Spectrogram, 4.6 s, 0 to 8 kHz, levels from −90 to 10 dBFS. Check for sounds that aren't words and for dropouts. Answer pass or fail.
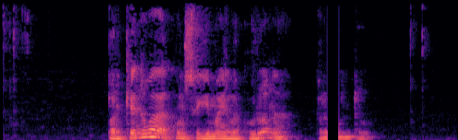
fail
